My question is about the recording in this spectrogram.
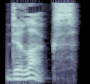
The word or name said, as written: deluxe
